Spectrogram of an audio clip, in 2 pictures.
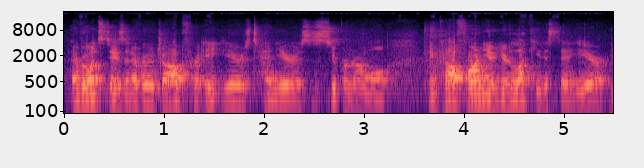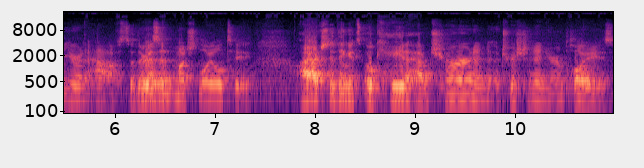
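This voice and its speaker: A man answering audience questions at a startup event in a calm, relaxed, conversational way, on a mic in a hall. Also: fairly low pitch. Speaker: guest speaker, former social media executive. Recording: echoey event hall with faint room noise.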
